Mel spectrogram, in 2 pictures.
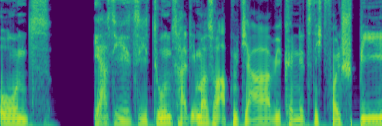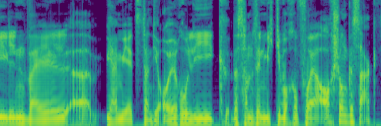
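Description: This man has a normal speaking voice at a medium pitch, with fairly even intonation. He keeps a moderate pace and very even loudness. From Germany. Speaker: football podcast co-host. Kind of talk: casual chat.

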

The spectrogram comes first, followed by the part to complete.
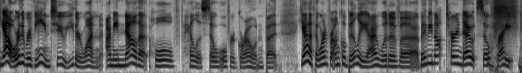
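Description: A woman with an unremarkable speaking voice, fairly high-pitched and lively in intonation, at a moderate pace with hardly any pauses, on a very clean recording with a silent background. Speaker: podcast host. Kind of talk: casual chat, storytelling.

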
